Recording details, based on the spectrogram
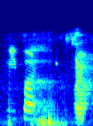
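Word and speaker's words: Pfund: First Lyman, Lyman, Balmer, पाश्चेन, bracket और फंड, और फंड P silent है, हाँ पी साइलेंट है बेटा, फंड है, ठीक है, फंड सीरीज।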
